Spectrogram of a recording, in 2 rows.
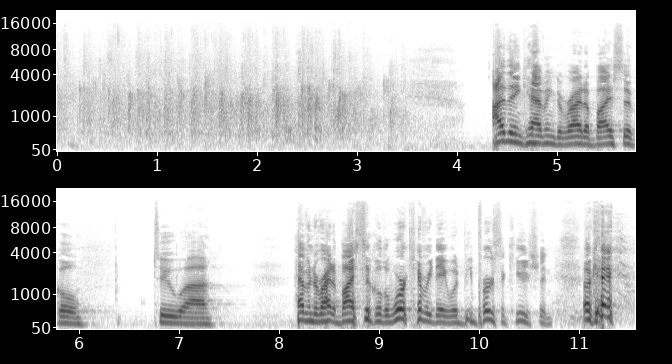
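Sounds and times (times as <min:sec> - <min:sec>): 
audience applauding: 0:00.0 - 0:03.7
speech: 0:04.4 - 0:06.2, 0:06.8 - 0:07.4, 0:08.2 - 0:11.5.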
